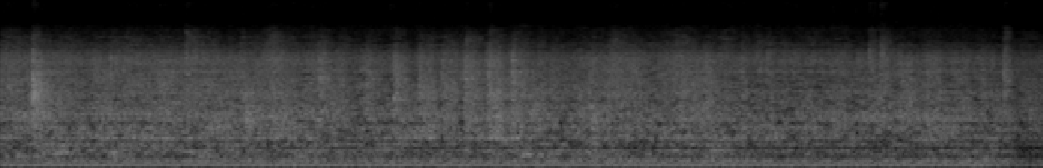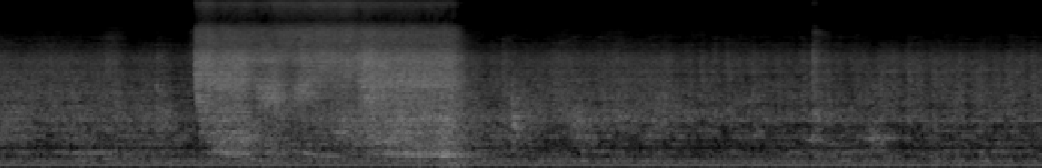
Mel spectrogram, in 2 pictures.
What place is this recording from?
restroom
